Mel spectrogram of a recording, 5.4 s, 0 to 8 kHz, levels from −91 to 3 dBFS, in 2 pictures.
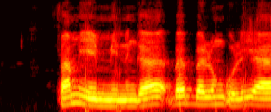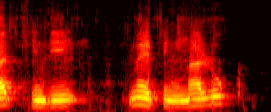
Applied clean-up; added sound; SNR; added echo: neural separator model SepFormer DNS4.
